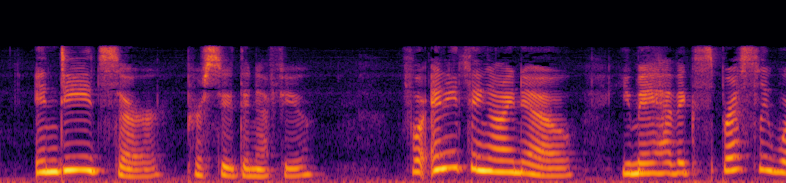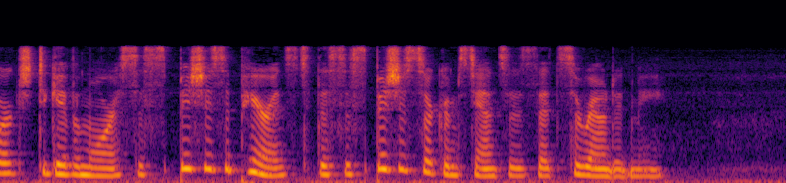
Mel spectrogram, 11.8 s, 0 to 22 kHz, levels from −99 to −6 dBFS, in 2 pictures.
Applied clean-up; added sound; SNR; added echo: none; none; none; none.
